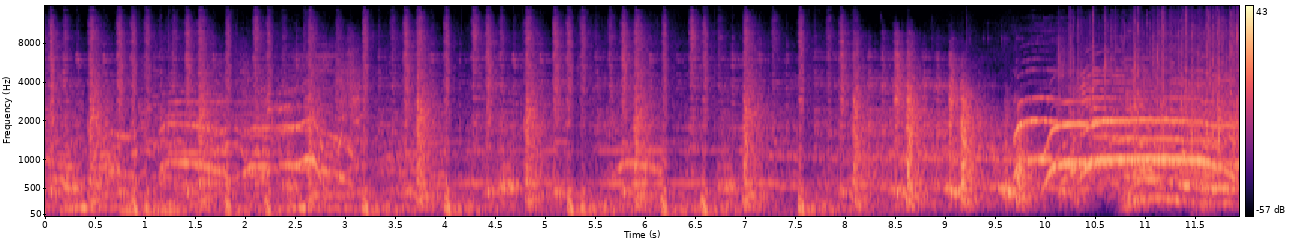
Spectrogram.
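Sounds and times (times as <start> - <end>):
audience cheering and shouting: 0.0 - 4.5, 5.4 - 6.9, 9.5 - 11.9
hip hop dance track: 0.0 - 10.0.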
